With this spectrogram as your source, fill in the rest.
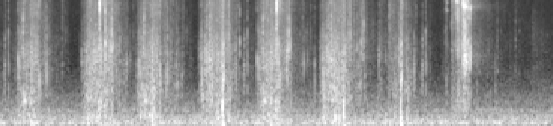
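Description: Quick footsteps scuff on a hard floor.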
